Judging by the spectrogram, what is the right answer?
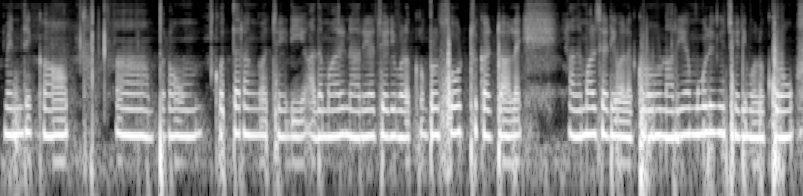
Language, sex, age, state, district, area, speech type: Tamil, female, 18-30, Tamil Nadu, Mayiladuthurai, urban, spontaneous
